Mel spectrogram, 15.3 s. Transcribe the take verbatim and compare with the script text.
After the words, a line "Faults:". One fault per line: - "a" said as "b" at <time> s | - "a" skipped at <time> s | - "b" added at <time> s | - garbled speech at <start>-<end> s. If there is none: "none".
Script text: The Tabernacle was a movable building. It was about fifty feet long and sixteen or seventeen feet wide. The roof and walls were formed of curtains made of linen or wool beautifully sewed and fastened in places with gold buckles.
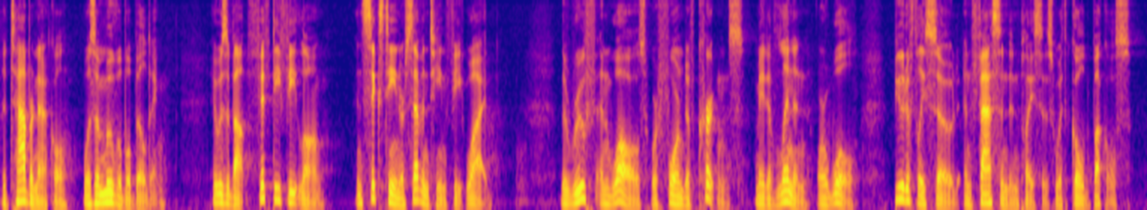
The Tabernacle was a movable building. It was about fifty feet long and sixteen or seventeen feet wide. The roof and walls were formed of curtains made of linen or wool beautifully sewed and fastened in places with gold buckles.
Faults:
none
